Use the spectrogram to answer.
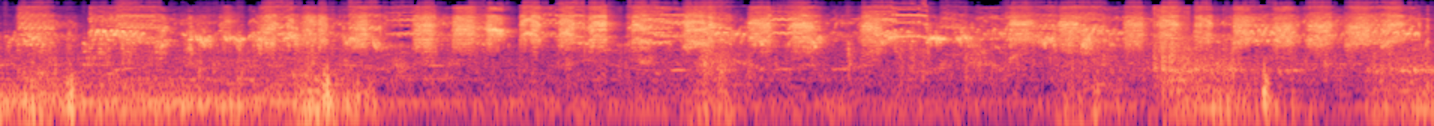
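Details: Budgerigar babies chasing their parents for food after leaving the nest; busy, scratchy high chatter of many birds, nearly nonstop, with brief dips and some low knocking sounds early on.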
